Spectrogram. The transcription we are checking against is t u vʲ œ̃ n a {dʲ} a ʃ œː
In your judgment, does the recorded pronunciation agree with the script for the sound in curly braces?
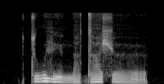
no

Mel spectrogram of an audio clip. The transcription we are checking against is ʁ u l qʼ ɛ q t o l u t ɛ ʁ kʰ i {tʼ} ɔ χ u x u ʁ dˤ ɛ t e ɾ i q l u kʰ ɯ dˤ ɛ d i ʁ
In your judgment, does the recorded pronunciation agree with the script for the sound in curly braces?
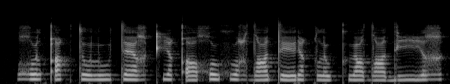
no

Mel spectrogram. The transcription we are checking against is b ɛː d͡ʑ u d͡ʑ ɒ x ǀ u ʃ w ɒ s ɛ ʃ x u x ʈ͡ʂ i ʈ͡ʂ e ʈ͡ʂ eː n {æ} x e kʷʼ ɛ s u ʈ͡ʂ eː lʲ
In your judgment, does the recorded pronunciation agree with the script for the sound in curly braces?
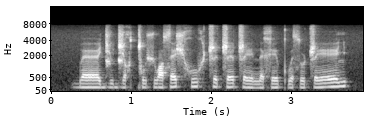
no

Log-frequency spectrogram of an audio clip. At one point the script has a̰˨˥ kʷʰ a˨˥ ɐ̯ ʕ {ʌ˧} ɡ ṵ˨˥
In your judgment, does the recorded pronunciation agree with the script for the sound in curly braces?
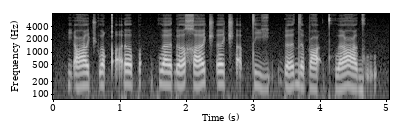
yes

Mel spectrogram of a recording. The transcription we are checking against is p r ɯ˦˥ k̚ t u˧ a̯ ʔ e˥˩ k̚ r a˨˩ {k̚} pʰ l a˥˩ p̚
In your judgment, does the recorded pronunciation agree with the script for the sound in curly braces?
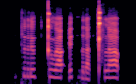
no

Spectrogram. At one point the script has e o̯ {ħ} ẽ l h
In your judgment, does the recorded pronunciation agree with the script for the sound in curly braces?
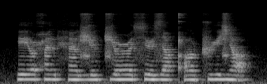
yes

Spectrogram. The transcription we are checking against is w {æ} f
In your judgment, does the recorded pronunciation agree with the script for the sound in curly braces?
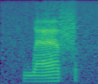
yes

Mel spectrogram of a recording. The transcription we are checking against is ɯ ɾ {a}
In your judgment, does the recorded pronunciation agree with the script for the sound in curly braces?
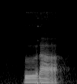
yes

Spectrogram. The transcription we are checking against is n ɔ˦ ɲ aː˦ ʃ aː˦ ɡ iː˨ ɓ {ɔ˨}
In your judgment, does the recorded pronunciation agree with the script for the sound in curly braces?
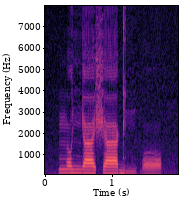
yes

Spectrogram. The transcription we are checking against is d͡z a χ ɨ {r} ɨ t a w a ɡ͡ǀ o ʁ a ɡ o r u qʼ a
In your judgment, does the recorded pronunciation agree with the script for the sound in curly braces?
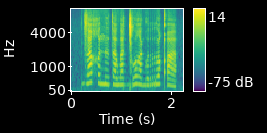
no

